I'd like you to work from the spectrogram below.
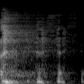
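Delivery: short airy laugh; breathy laugh. Real, not acted. Laughing at own story.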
